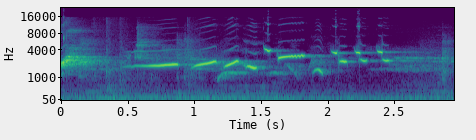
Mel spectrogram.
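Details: White-rumped shama singing to provoke rivals in competitive song: a string of clear whistled notes, rising and falling slurs, then short bright notes repeated quickly toward the end.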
